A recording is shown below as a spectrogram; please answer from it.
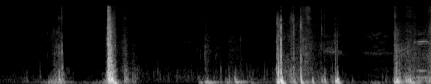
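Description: Knocks and thumps from a handheld phone being moved and bumped, with low rumbling handling noise between them; the loudest knock comes about a second in, and a quick cluster of knocks follows near the end.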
